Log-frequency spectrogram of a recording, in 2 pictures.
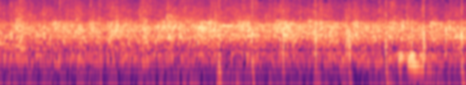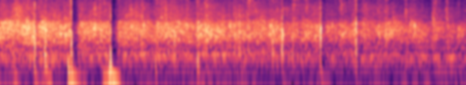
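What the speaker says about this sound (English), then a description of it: "I'll ask the members please to please rise when I mention you and accept the applause of the audience" An audience applauds Hall of Fame members as they rise: dense, steady clapping from a large crowd, sustained at an even level for the whole stretch with only a slight easing near the end.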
